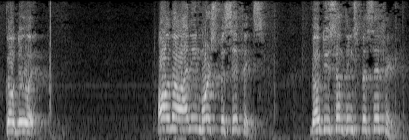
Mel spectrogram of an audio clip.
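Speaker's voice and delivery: loud, high-pitched preacher pushing hard; fiery preaching. Acted. Pastor urging the church to the altar, loud and fervent. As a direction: drive the altar call home at full force. Altar call at full force.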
